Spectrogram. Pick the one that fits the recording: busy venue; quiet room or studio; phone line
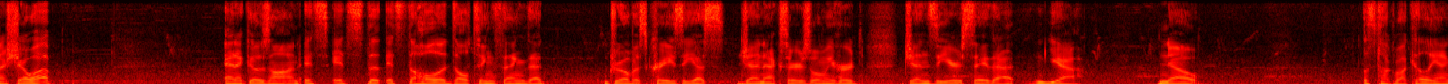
busy venue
